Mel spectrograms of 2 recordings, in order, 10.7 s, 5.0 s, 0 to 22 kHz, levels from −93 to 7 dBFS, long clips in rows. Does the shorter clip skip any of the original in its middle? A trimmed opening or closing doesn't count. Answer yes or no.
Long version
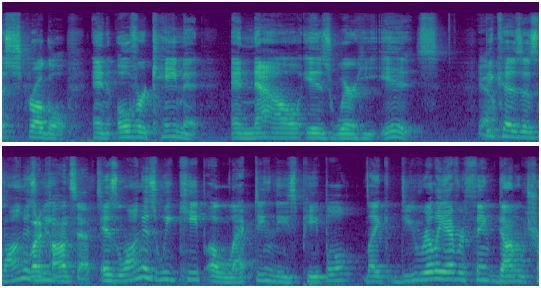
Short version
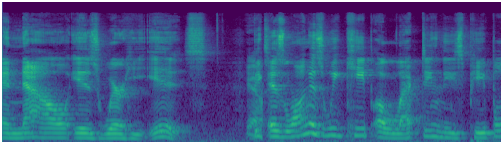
yes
